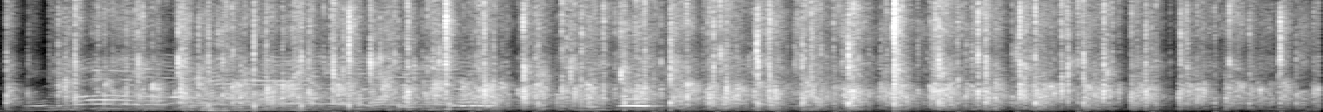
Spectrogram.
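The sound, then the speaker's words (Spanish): Audience applause at a live cueca music performance in a jazz school. Dense, steady clapping runs for about eight seconds, with a few brief tonal voices rising over it early on. “Mercedes Bichon, hoy con un aplauso”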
